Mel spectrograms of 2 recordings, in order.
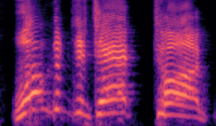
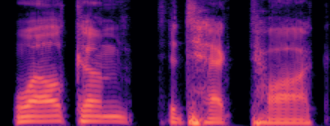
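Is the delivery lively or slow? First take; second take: lively; slow. First: It is said quickly and with energy. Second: It is said slowly and sleepily. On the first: This is how the speaker thought they sounded. "what I thought I was talking like was" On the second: This is how the speaker really sounded. "would talk really slow at the beginning"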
